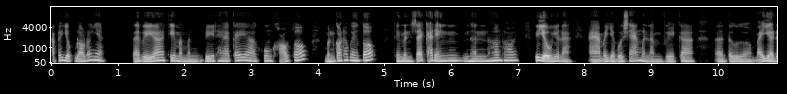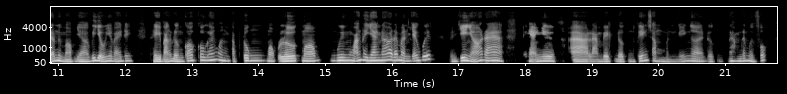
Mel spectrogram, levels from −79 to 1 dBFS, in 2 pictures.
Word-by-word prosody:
tập - - -7
thể 180 - +1
dục 160 -3 0
đồ 140 -2 +1
đó 180 - -1
nha. 200 -7 0 0.4
Tại 130 +1 0
vì 135 -1 +2
á 180 +4 +3
khi 170 -2 +1
mà 150 - -1
mình 120 -1 -4
đi 150 +2 +2
theo 160 +1 -1
cái, 180 +3 -1
ơ, 170 -5 0
khuôn 160 +1 -3
khổ 130 +1 -4
tốt, 220 +10 0 0.2
mình 125 +1 -1
có 170 +4 +1
thói 200 - -2
quen 180 -3 +2
tốt 205 +7 +3 0.3
thì 135 - 0
mình 135 0 +1
sẽ 145 +2 +1
cải 170 - 0
thiện 170 +2 +1
tình 150 - -2
hình 150 0 +1
hơn 180 +3 +3
thôi. 185 +1 -1 0.2
Ví 190 - +4
dụ 140 -8 +7
như 145 +3 +1
là, 120 -4 -4 0.2
à, 110 0 -1
bây 125 - -1
giờ 120 - -1
buổi 120 +3 0
sáng 150 +6 -1
mình 145 -8 -1
làm 110 -1 -6
việc, 110 +1 -5
a, 135 -1 -1 0.3
à 120 -1 -3
từ 115 -1 -1 0.2
7:00 145 -2 +3
đến 135 +6 +2
11:00, 125 -4 0
ví 175 - +3
dụ 155 -6 +4
như 155 +2 0
vậy 135 0 -2
đi, 160 +2 -5 0.3
thì 130 -1 +3
bạn 120 +3 0
đừng 125 -2 +1
có 165 +5 +1
cố 195 +2 -2
gắng 200 +4 +1
bạn 175 -7 -1
tập 130 -3 -9
trung 170 0 0
một 135 -1 -3
lượt 150 +3 +6
một 155 0 +2 0.2
nguyên 185 +2 +2
khoảng 175 +3 +3
thời 200 -3 +2
gian 180 0 +4
đó 205 +4 +3
để 195 - +2
mình 175 -6 0
giải 155 +3 -1
quyết, 230 +8 0 0.3
mình 130 0 -5
chia 180 +5 +6
nhỏ 155 +4 +2
ra, 175 -2 +2 0.3
chẳng - - -23
hạn 130 - 0
như, 145 0 +3 0.2
à, 115 -1 +2
làm 110 +1 -5
việc 115 +1 -2
được 115 -1 -4
1 120 - -10
tiếng 155 +6 0
xong 145 -9 -5
mình 110 -1 -11
nghỉ 120 +4 -8
ngơi 145 -4 -3
được 110 -2 -12 0.2
5-10 145 0 -2
phút. 180 +5 -6
150 Hz, 265 wpm, -20 LUFS, 130-175 Hz, 0.4 s, dụ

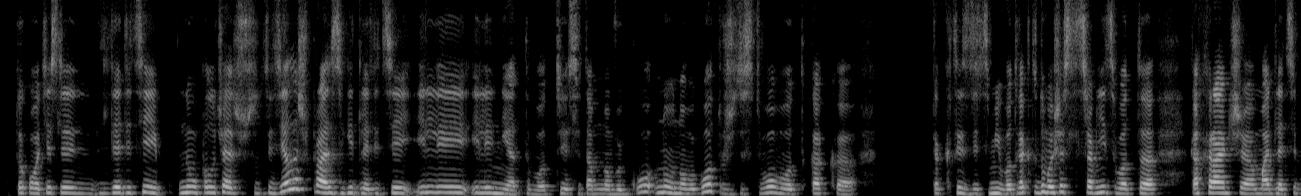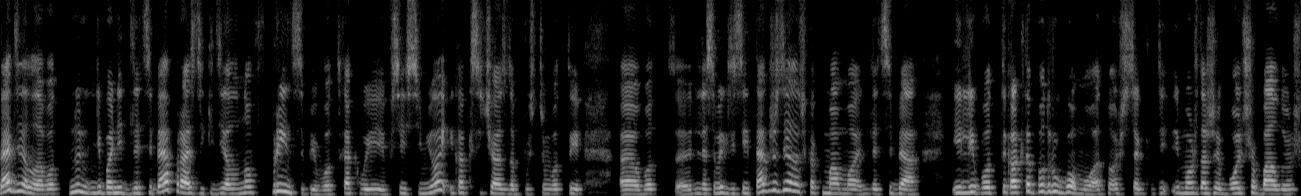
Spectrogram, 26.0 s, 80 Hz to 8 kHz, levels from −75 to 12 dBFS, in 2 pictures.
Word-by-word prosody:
Тока 220 0 -3
вот 205 +1 -1
если 215 -3 -1
для 205 +3 +1
детей, 225 -1 -2
ну, 235 +1 +1
получается, 230 -1 +1
что 220 -2 -6
ты 220 - -6
делаешь 375 - +2
праздники 225 -2 +4
для 210 -3 -2
детей 200 +3 -1
или 240 0 -1
или 225 0 -2
нет, 185 -6 -2
вот 165 -2 -6
если 190 -1 -4
там 185 0 -4
Новый 175 -1 -4
го 250 +9 -4
ну, 235 -1 0
Новый 195 -2 -2
год, 280 +5 0
Рождество, 195 +5 -2
вот 185 -2 -4
как, 200 0 -1
а, 165 -2 -3 0.7
так 195 -1 -8
ты 225 - -2
с 195 - -5
детьми 190 +3 -1
вот 185 0 -1
как 220 +1 +1
ты 230 - -8
думаешь, 240 -2 +4
если 255 -2 +1
сравнить, 230 0 +1
вот, 200 0 -1
э, 190 -2 +4 0.3
как 200 +2 0
раньше 220 -3 +6
мать 190 0 +2
для 190 -1 +1
тебя 210 - +5
делала, 235 - +3
вот, 190 +1 -2
ну, 255 +4 +1 0.2
либо 225 -1 +2
не 225 0 +1
для 210 +2 -4
тебя 245 +8 +4
праздники 205 - +3
делала, 195 0 0
но, 230 +3 -2
в 235 0 -24
принципе, 235 -11 +1
вот 170 0 -6
как 205 0 0
вы 185 -2 0
всей 205 +4 -4
семьей 205 - +1
и 220 - -10
как 220 0 -3
сейчас, 210 -4 0
допустим, 185 +1 -7
вот 185 0 -5
ты, 185 -1 -3 0.4
э, 175 0 +4
вот, 185 +1 -3 0.2
э, 170 +1 -1
для 195 0 -3
своих 215 +3 0
детей 200 +1 -4
так 260 +6 +2
же 330 - 0
делаешь, 315 -5 +3
как 225 0 -6
мама 195 -3 -1
для 185 +2 -6
тебя, 185 -3 +1 0.3
или 230 +2 +1
вот 225 -2 0
ты 250 - -5
как-то 235 +3 +5
по-другому 255 -9 +1
относишься 185 +3 -3
к 185 - -17
ди 200 +3 -12
и, 225 - -10
может, 215 0 -1
даже 210 0 +1
и - - +2
больше 210 +4 -1
балуешь, 180 -2 +1
210 Hz, 220 wpm, -22 LUFS, 185-230 Hz, 0.7 s, раньше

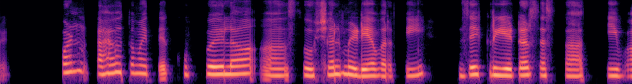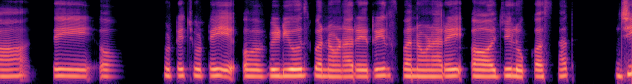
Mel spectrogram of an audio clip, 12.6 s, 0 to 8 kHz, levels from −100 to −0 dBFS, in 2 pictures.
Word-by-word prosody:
आहे. - - -23 0.5
पण 310 +3 0
काय 250 +1 0
होतं 290 -1 -1
माहिती 260 - -4
आहे, - - -1 0.2
खूप 235 - -9 0.2
वेळेला 245 0 +6 0.2
अ, 205 0 -3
सोशल 225 +3 -1
मीडियावरती 200 +1 +1 0.5
जे 230 +1 +5
क्रिएटर्स 215 0 +3
असतात 195 -2 -5 0.2
किंवा 190 -2 -3 0.5
ते 200 0 +2 0.3
अ, 185 - -3 0.6
छोटे-छोटे 200 0 -1 0.2
अ, - - -3
व्हिडिओस 195 +2 +4
बनवणारे, 180 -2 +1
रील्स 205 +1 -1
बनवणारे 190 0 +2
अ, 185 -1 +4
जी 200 - +2
अ, - - +3
लोकं 185 0 +1
असतात, 190 +2 -4 0.5
जी 245 - +4
200 Hz, 140 wpm, -24 LUFS, 190-220 Hz, 0.6 s, वेळेला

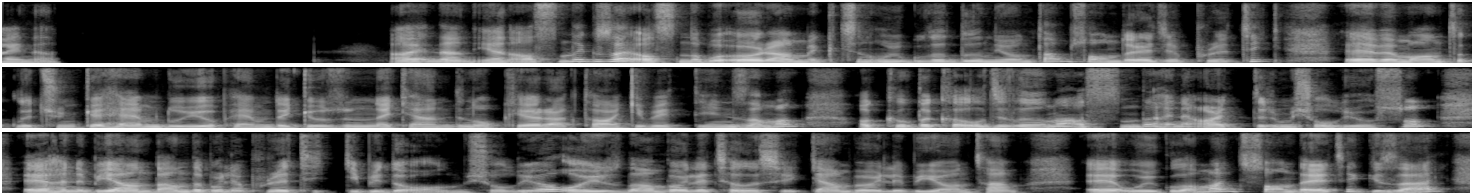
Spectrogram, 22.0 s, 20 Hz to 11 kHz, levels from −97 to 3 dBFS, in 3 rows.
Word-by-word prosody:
aynen. 185 0 -4 1.6
Aynen, 215 -1 +2
yani, 185 -2 -1
aslında 230 +7 0
güzel. 320 -6 +4
Aslında, 215 +2 +1
bu 240 - +5
öğrenmek 205 +2 +5
için 225 - -4
uyguladığın 215 0 -1
yöntem 220 +8 -2
son 230 -6 -2
derece 215 +2 +1
pratik, 220 - -6 0.3
eee, 205 +1 +6
ve 215 - +7
mantıklı 210 -3 -2
çünkü 195 +3 -1
hem 205 +2 +1
duyup 195 -2 +1
hem 180 0 -4
de 190 - +1
gözünle 185 +2 -2
kendin 175 +2 -4
okuyarak 185 -2 0
takip 180 +2 -1
ettiğin 185 +5 -3
zaman 220 - -2 0.3
akılda 210 +2 0
kalıcılığını 210 +6 +1
aslında, 220 +8 -3
hani, 240 +2 -2
arttırmış 210 +1 -1
oluyorsun. 165 - -3 0.3
Eee, 190 - +6
hani, 195 0 0
bir 225 - +4
yandan 195 0 +3
da, 210 -1 +2
böyle, 255 +6 -1
pratik 210 -2 -3
gibi 195 +2 -4
de 170 - +2
olmuş 160 0 -7
oluyor. 245 - +2
O 205 - +3
yüzden, 200 +1 +1
böyle, 205 0 +2
çalışırken 195 +1 -2
böyle 175 0 -1
bir 185 - -2
yöntem, 180 +2 -3 0.3
eee, 190 +1 +4
uygulaman 195 - 0
son 240 -10 -3
derece 185 - +3
güzel. 240 -9 -1
205 Hz, 155 wpm, -22 LUFS, 190-220 Hz, 1.6 s, ve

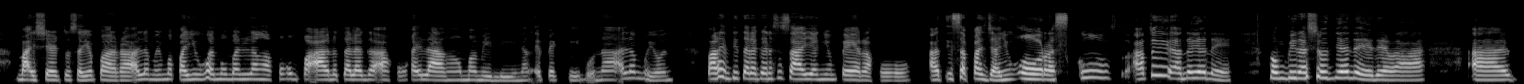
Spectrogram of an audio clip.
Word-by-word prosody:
mai-share 205 -1 +1
'to 210 - -6
sa'yo 200 +1 -2
para, 195 -3 +1
alam 235 +2 -2
mo 225 - -6
'yon, 230 - -6
mapayuhan 235 +2 0
mo 240 - -3
man 240 -1 -2
lang 240 -1 -2
ako 245 +3 -6
kung - - -15
paano 220 -2 +3
talaga 220 -1 0
ako 200 +1 -14
kailangang 200 -2 +1
mamili 185 -4 -5
ng 190 +1 -10
epektibo 195 0 -9
na, 210 +1 -4
alam 290 +2 -3
mo 255 - -11
'yon, 190 +2 -6 0.3
para 260 +7 +4
hindi 290 - -5
talaga 260 -2 +1
nasasayang 245 -4 +1
'yong 230 0 -6
pera 210 -3 +1
ko. 180 0 -6 0.2
At 210 -1 0
isa 245 - +1
pa 260 -2 +2
diyan, 210 -2 +1
'yong 245 - -15
oras 235 -5 +5
ko. 310 0 -3
So 270 - -20
actually 405 - 0
ano 265 +2 +2
'yan, 290 -1 +5
eh, 195 -3 -1 0.4
kombinasyon 290 +2 +4
'yan, 300 0 +6
eh, 225 - +2
'di 210 -1 +3
ba? 200 0 0 0.5
At 210 +1 +3
220 Hz, 195 wpm, -22 LUFS, 205-255 Hz, 0.5 s, yan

